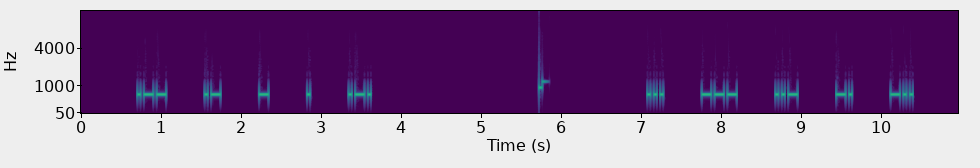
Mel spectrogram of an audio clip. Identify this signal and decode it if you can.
Morse code, heard as a keyed tone, about 30 wpm, spaced as for 14 wpm, 700 Hz. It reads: WATER SOUND
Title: 4x Character Spacing - Top 200 Words - 30wpm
